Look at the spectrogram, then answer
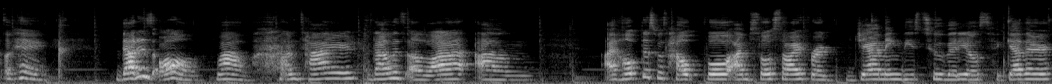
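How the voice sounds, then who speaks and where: Over music in the background, a woman speaks at a fairly slow pace in a high pitch with fairly even intonation. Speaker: beauty vlogger. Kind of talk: casual vlog tutorial.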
